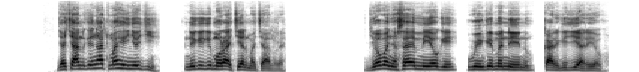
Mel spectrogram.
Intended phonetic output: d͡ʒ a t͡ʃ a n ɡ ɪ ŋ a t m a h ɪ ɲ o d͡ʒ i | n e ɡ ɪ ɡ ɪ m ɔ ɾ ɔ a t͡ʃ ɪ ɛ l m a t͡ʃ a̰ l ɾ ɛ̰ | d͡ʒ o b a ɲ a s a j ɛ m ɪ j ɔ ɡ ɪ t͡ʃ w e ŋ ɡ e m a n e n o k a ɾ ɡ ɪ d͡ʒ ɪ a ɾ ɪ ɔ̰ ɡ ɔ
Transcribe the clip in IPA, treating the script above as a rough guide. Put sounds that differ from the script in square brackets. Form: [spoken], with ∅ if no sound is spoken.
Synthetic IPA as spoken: d͡ʒ a t͡ʃ a n ɡ ɪ ŋ a t m a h ɪ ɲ o d͡ʒ i | n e ɡ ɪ ɡ ɪ m ɔ ɾ ɔ a t͡ʃ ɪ ɛ l m a t͡ʃ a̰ l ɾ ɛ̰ | d͡ʒ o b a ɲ a s a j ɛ m ɪ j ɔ ɡ ɪ [∅] w e ŋ ɡ e m a n e n o k a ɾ ɡ ɪ d͡ʒ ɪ a ɾ ɪ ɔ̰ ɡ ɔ

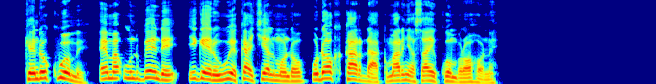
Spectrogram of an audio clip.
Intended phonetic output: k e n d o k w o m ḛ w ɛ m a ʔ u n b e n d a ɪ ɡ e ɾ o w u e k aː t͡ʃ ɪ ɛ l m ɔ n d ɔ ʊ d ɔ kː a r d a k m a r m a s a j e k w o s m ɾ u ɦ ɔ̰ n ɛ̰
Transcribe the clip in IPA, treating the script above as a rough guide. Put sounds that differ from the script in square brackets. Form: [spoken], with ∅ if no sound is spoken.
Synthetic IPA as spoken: k e n d o k w o m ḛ [∅] ɛ m a ʔ u n b e n d [e] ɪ ɡ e ɾ o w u e k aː t͡ʃ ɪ ɛ l m ɔ n d ɔ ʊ d ɔ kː a r d a k m a r [ɲ] a s a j e k w o [∅] m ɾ [ɔ] ɦ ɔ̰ n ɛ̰

